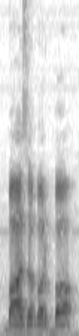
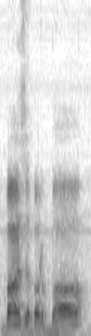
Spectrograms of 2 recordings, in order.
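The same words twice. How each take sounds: First: The final vowel is short and quick. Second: The final vowel is drawn out long. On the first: The speaker calls it right. "इस तरीके से हम बिल्कुल भी बग़ैर खींचे इसको पढ़ेंगे।" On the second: The speaker calls it wrong. "इनको खींचकर हम बिल्कुल भी नहीं पढ़ेंगे। जैसे बा ज़बर बा, ऐसे नहीं पढ़ेंगे।"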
